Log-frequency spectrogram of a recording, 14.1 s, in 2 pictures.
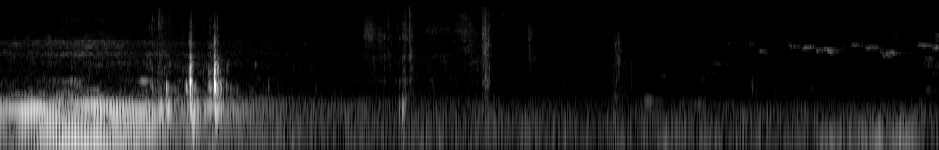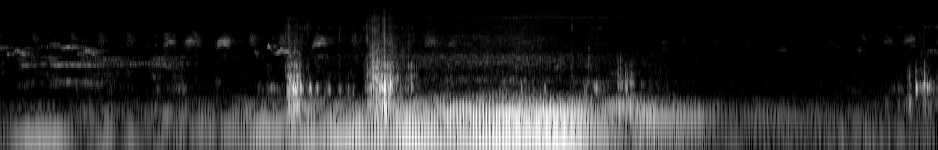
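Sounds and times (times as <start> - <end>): faint bird chirping: 4.2 - 14.0.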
